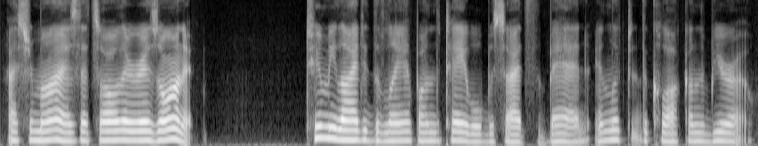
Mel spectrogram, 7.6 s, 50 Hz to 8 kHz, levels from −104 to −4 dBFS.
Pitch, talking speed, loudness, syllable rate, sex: 175 Hz, 205 wpm, -18 LUFS, 5.7 syllables/s, female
